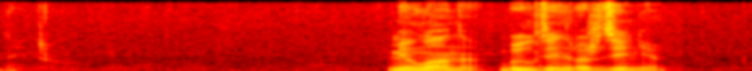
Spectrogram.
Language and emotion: Russian, neutral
